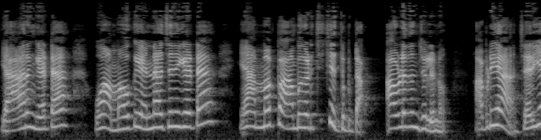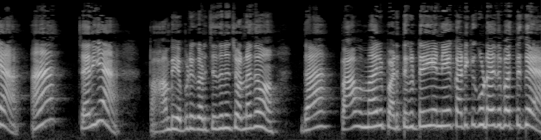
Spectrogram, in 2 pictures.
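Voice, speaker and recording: In this comic cartoon voice acting, a performer plays a scheming, bossy older village mother with a Kanyakumari Tamil accent, coaxing and theatrical. The voice is extremely high-pitched, fast, creaky, pushed and bright, and heavily acted.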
